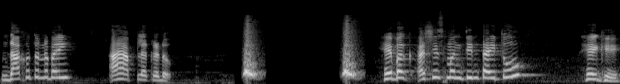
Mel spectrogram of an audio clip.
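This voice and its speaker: A man's voice: very high-pitched, lively intonation, measured pace, very noisy. A man voicing a persistent, wheedling young bag seller in a comedy cartoon, persuasive and protesting, on a lo-fi recording. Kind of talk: Marathi comedy cartoon dub.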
